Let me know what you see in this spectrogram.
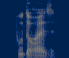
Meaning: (adjective) feminine singular of poudreux; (noun) powder, powder snow
- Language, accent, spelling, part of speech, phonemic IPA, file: French, France, poudreuse, adjective / noun, /pu.dʁøz/, LL-Q150 (fra)-poudreuse.wav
